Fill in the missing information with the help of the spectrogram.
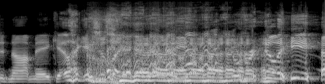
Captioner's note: all laugh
